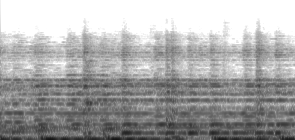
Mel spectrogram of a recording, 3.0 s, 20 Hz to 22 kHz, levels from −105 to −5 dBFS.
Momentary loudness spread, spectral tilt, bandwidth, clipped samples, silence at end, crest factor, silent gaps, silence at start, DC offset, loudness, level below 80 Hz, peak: 4 LU; -8 dB/octave; 6.2 kHz; under 0.1%; 0 s; 12 dB; none; 0 s; under 0.1%; -26 LUFS; -24 dBFS; -12 dBFS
